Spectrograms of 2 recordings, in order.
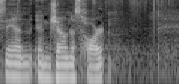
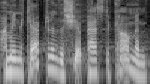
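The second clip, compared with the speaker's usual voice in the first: normal talking voice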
